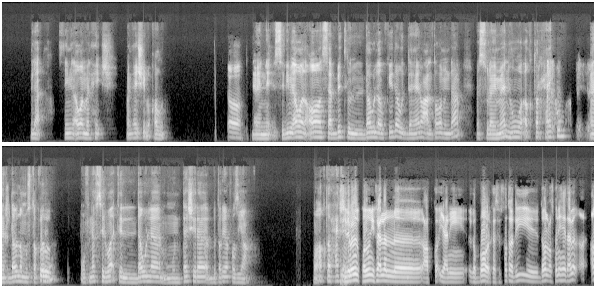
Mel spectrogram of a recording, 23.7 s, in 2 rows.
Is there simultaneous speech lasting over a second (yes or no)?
no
